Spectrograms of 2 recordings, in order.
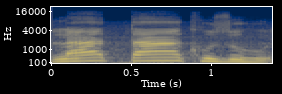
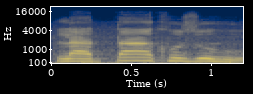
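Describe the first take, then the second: No difference in how they are said.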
